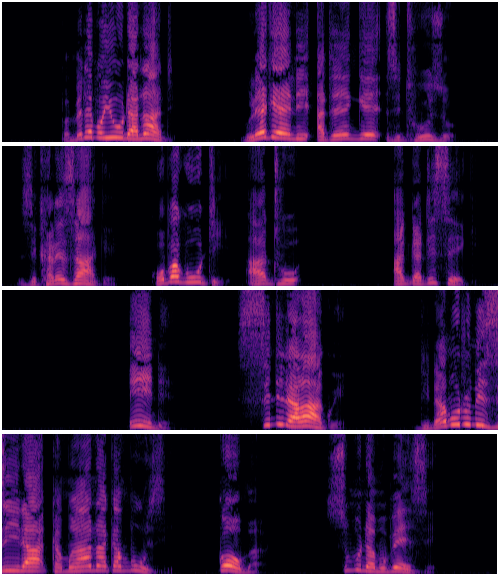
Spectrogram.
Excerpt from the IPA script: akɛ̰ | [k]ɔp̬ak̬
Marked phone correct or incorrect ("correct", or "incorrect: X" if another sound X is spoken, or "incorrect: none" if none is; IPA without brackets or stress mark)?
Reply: correct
